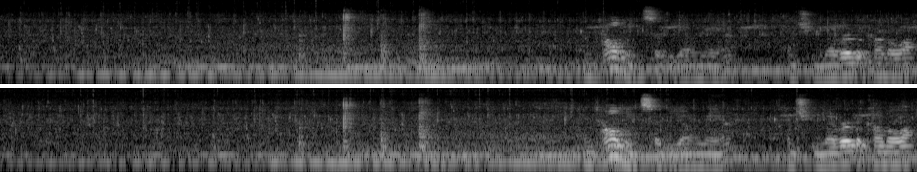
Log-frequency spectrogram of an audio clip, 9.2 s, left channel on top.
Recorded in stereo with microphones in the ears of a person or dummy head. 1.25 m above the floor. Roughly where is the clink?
I don't hear a clink.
